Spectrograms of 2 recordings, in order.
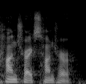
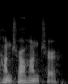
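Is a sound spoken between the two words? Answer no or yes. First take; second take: yes; no. First: The letter X is spoken between both words. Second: The two words are said with nothing between. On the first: "I say Hunter x Hunter" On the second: "people say Hunter Hunter"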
